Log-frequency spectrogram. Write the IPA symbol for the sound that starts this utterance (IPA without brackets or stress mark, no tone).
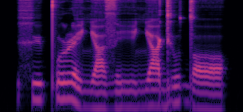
x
